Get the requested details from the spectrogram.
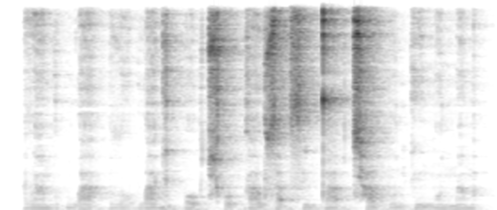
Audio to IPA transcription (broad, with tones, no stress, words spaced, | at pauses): lã˨˩bo˦p̚mwa˦ | lo˨˩pwa˧ ɡi˦ʔpo˦ʔt͡ɕʰo˨ʔ ka˥˧wsa˦ʔ sĩ˨˩mt̪a˦ʔ t͡ɕʰa˧wpu˧nkĩ˧ ŋɔ̃˨˩nmã˥˧m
